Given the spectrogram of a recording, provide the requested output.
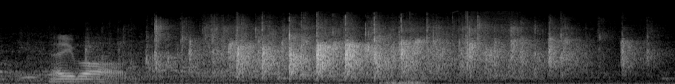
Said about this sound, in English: The Prabhupada says, but if you clap your hands in kirtan, all the lines go away.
